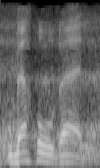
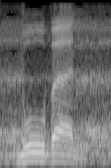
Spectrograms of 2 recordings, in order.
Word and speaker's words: بوبال: وبوبال تكتب في الخط الهندي بإثبات الهاء بعد الباء، إلا أنها لا تلفظ عندهم فلا يقولون بهوبال وإنما يقولون بوبال.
